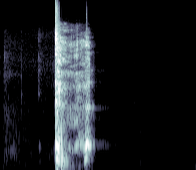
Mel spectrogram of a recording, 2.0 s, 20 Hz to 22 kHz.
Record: {"cough_length": "2.0 s", "cough_amplitude": 32768, "cough_signal_mean_std_ratio": 0.25, "survey_phase": "beta (2021-08-13 to 2022-03-07)", "age": "45-64", "gender": "Female", "wearing_mask": "No", "symptom_cough_any": true, "smoker_status": "Never smoked", "respiratory_condition_asthma": false, "respiratory_condition_other": false, "recruitment_source": "REACT", "submission_delay": "1 day", "covid_test_result": "Negative", "covid_test_method": "RT-qPCR", "influenza_a_test_result": "Negative", "influenza_b_test_result": "Negative"}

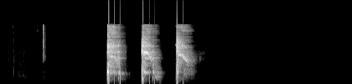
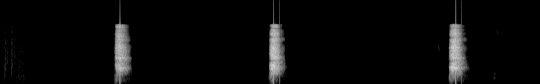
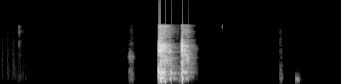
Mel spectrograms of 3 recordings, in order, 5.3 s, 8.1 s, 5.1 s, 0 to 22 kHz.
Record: {"three_cough_length": "5.3 s", "three_cough_amplitude": 28173, "three_cough_signal_mean_std_ratio": 0.23, "exhalation_length": "8.1 s", "exhalation_amplitude": 18239, "exhalation_signal_mean_std_ratio": 0.17, "cough_length": "5.1 s", "cough_amplitude": 32767, "cough_signal_mean_std_ratio": 0.18, "survey_phase": "alpha (2021-03-01 to 2021-08-12)", "age": "18-44", "gender": "Male", "wearing_mask": "No", "symptom_new_continuous_cough": true, "symptom_fatigue": true, "symptom_fever_high_temperature": true, "smoker_status": "Never smoked", "respiratory_condition_asthma": false, "respiratory_condition_other": false, "recruitment_source": "Test and Trace", "submission_delay": "1 day", "covid_test_result": "Positive", "covid_test_method": "RT-qPCR"}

